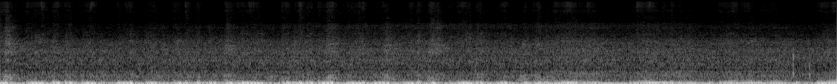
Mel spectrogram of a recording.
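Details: VW MK4 GTI with low vacuum reading and B1S1 O2 sensor heater and malfunction codes, smoke tests found no major leak: deep uneven stumbling engine rumble; misfire, cause not pinned down.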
